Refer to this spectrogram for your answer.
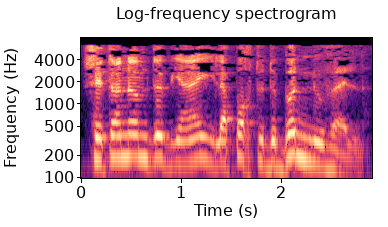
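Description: A man reading the lines of a grieving aged king in a husky voice. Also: a little high, measured pace. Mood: anxious. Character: grieving aged king, mourning his son. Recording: dull lo-fi recording.

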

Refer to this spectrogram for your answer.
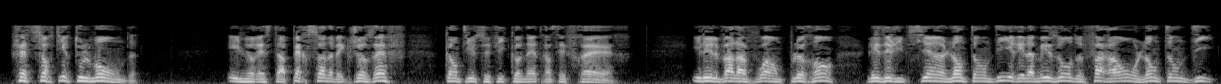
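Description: A man reading scripture aloud in a measured, solemn way, with a husky voice. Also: mid-range voice, dull audio. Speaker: bible reader.

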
